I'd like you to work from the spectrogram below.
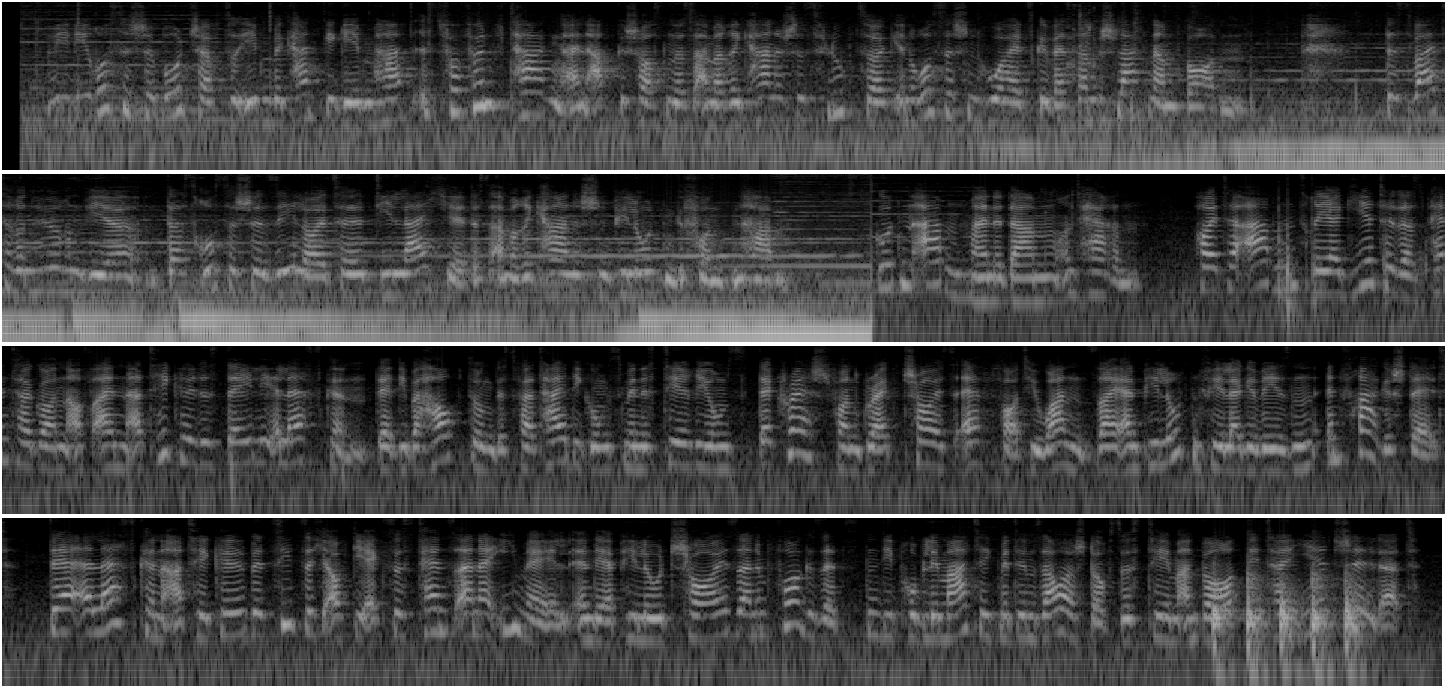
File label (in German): Nachrichtensprecherin; AlaskaDaily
